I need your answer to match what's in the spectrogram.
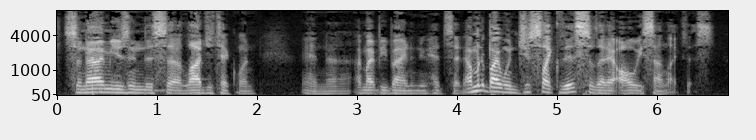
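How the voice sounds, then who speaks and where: A podcast host chats about gaming from home in a lowish, quick, pushed and bright voice with no room sound. Talking into a borrowed headset mic positioned off to the side, he rambles and pokes fun at himself, full of fillers and restarts.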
